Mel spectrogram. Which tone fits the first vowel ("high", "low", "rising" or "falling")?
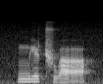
high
